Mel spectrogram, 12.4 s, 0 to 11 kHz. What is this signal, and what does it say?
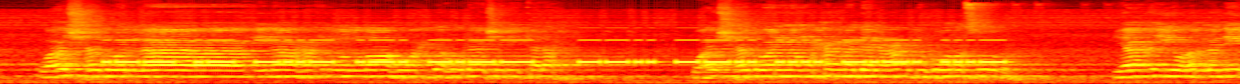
Morse code, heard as a keyed tone, hand-sent with a bug key, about 19 wpm, 780 Hz. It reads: WAXRY ZZHCV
